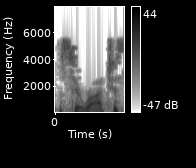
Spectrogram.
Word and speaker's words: sriracha: All right, let me spell it for you, because it's spelled S-R-I, like Sri, like Sri Lanka. – Okay. – S-R-I-R-A-C-H-A.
